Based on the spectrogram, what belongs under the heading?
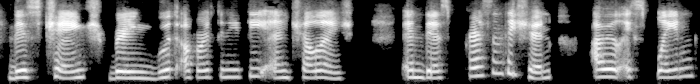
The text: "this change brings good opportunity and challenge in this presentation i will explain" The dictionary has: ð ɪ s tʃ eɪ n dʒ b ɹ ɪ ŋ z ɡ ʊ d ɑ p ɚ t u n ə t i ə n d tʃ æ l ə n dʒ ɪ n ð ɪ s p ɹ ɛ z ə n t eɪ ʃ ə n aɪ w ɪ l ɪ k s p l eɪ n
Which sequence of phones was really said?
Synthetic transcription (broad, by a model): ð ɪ s tʃ eɪ n dʒ b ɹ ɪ ŋ ɡ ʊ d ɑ p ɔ t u n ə t i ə n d tʃ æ l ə n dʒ ɪ n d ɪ s p ɹ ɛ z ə n t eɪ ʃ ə n aɪ w ɪ l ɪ k s p l eɪ n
